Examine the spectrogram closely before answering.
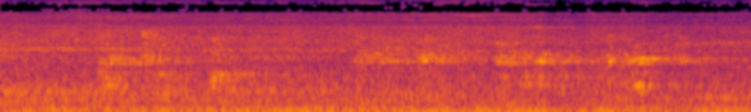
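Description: Train brakes squeal with high whines.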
